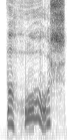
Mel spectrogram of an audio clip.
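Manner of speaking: high, loud shocked question; shocked cry. A narrator's reading. Owner crying out at the horse being the killer, high and loud. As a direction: cry out in disbelief. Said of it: "cried Mister Ross".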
